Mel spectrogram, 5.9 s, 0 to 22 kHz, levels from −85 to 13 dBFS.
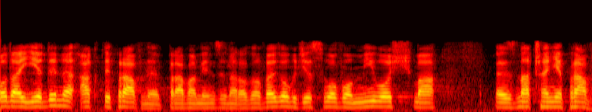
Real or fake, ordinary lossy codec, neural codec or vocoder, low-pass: fake; none; codec, 44.1 kHz, 7.8 kbps, Pupu-Codec; 5.4 kHz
